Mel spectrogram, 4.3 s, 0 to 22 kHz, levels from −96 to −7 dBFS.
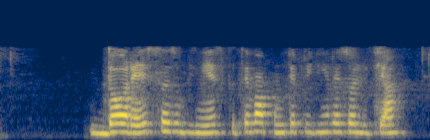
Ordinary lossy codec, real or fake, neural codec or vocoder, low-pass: AAC, 32 kbps; real; none; 5.4 kHz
